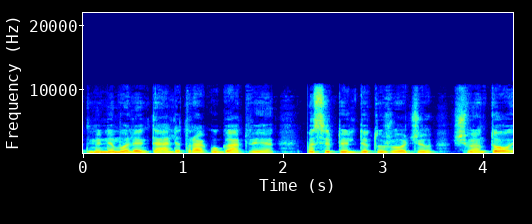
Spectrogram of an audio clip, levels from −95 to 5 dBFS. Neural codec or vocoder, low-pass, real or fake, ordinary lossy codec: vocoder, 44.1 kHz, 128 mel bands, Pupu-Vocoder; 10.8 kHz; fake; AAC, 48 kbps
